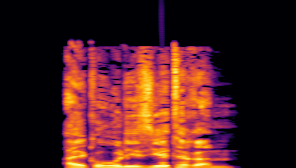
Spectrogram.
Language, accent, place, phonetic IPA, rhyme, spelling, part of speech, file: German, Germany, Berlin, [alkoholiˈziːɐ̯təʁəm], -iːɐ̯təʁəm, alkoholisierterem, adjective, De-alkoholisierterem.ogg
- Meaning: strong dative masculine/neuter singular comparative degree of alkoholisiert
